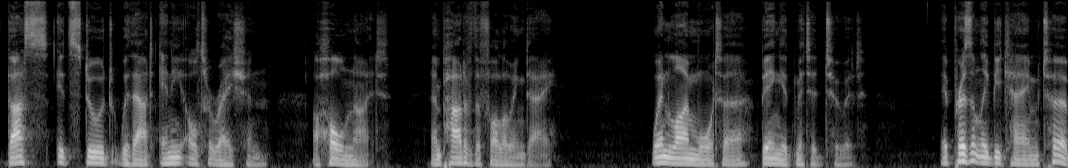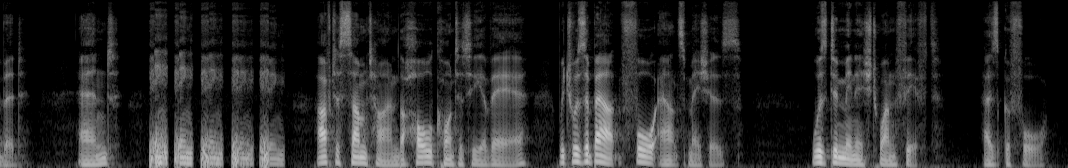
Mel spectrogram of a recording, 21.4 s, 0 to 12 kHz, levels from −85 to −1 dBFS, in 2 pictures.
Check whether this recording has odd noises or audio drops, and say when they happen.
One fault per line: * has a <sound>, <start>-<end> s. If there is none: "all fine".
* has a laugh, 12.2-13.5 s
